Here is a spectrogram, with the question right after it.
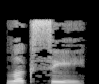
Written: look-see

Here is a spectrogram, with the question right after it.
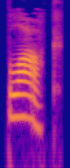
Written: blok

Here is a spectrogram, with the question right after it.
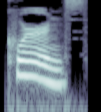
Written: querns

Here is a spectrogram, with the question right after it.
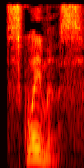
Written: squamous

